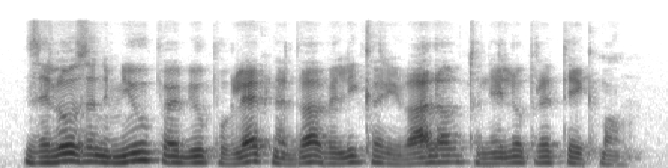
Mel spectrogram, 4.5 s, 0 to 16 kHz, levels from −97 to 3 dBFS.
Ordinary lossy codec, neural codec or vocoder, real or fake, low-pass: MP3, 96 kbps; vocoder, 22.05 kHz, 80 mel bands, WaveNeXt; fake; 9.9 kHz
